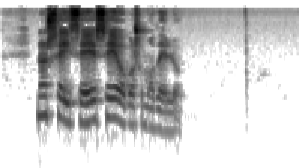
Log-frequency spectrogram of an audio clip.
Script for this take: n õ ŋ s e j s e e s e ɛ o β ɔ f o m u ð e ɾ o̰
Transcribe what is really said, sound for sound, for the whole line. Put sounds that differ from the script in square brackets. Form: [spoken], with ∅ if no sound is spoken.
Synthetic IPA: n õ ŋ s e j s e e s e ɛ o β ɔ [s] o m [o] ð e [l] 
